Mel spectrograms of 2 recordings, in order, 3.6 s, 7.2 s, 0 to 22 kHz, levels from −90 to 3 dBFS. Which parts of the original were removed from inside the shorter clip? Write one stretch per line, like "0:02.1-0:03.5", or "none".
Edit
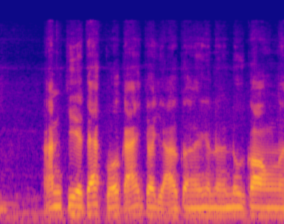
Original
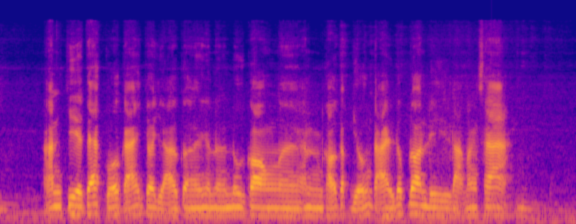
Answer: none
